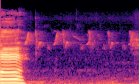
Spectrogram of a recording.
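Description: Faint small birds chirping in a series of short high calls, a few a second, after a man's drawn-out spoken syllable at the very start.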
